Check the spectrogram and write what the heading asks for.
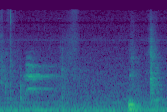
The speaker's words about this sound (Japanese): なんか犬がね、ちょっとワンワン言ってますけれども、えー、ご了承ください。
